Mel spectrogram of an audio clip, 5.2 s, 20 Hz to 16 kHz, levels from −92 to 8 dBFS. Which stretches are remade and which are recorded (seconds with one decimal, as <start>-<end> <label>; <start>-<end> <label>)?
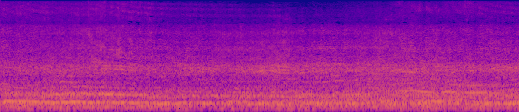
0.0-0.4 recorded; 0.4-1.2 remade; 1.2-2.1 recorded; 2.1-3.0 remade; 3.0-3.5 recorded; 3.5-4.0 remade; 4.0-5.2 recorded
